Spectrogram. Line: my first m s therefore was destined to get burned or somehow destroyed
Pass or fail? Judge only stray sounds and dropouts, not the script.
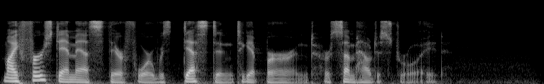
pass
